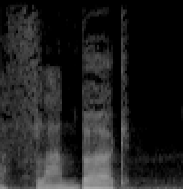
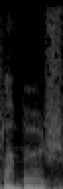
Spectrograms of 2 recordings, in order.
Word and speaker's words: Flamberge: Also, I kind of want to buy a Flamberg. I know it's pronounced Flamberge, but...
